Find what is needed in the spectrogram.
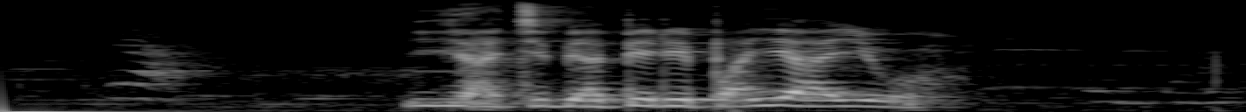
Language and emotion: Russian, angry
